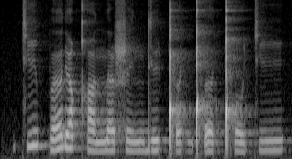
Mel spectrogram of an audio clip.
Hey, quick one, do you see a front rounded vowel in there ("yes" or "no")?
yes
